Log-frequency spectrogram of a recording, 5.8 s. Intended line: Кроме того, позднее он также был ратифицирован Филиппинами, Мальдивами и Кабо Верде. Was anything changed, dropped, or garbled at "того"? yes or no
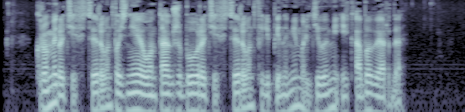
yes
